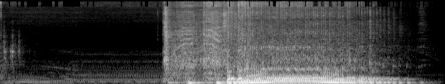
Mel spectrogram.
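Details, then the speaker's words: Turbo Suzuki Forenza after new turbo and header install, first start: faint cranking then catches and revs hard and rough as air purges from the fuel line; possibly old fuel. "it might be old fuel too yeah [Music] oh more air yeah nice oh yeah it was all air"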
